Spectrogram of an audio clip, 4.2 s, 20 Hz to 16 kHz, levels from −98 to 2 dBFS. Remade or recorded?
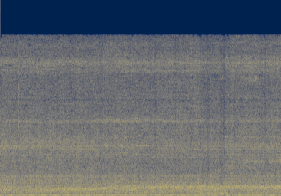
recorded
